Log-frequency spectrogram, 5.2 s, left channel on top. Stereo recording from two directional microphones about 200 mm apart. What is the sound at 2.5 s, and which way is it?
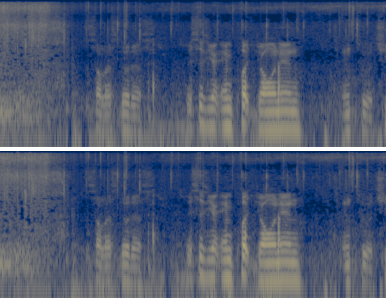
Speech, 10° left (ahead or behind).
